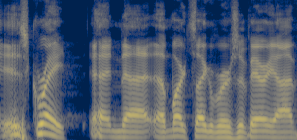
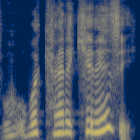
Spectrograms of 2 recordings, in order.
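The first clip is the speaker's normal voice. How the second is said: higher, curious wife's question; imitating the wife; 9 semitones higher than usual. Wife asking the teacher about him, higher. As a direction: ask it up high like the wife. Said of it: "My wife goes".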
